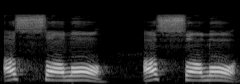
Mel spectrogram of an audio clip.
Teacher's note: اللام عند ورش مفخمة. اللام تمام مغلظة، بس بشرط إن اللام دي تبقى مفتوحة وقبلها صاد أو طاء أو ظاء.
